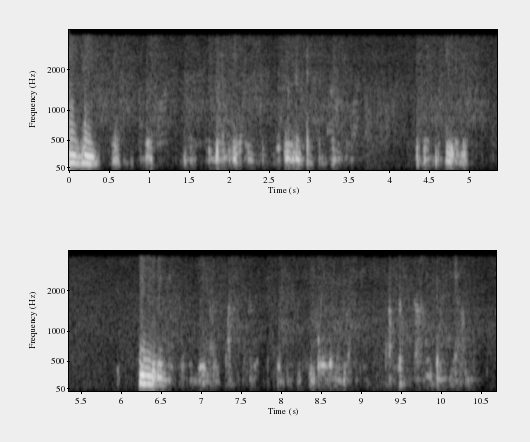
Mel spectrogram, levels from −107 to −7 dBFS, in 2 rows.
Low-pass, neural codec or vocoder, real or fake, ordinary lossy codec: 3.6 kHz; none; real; none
